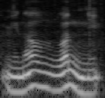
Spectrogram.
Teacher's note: Jadi huruf lamnya ini tidak jelas lagi sudah karena sudah melebur kepada huruf dha. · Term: alif lam syamsiyah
